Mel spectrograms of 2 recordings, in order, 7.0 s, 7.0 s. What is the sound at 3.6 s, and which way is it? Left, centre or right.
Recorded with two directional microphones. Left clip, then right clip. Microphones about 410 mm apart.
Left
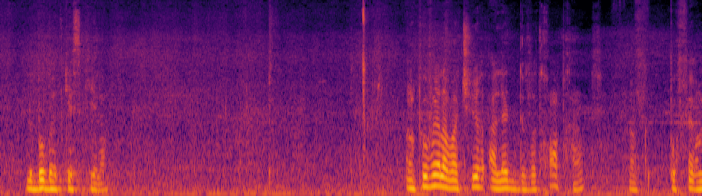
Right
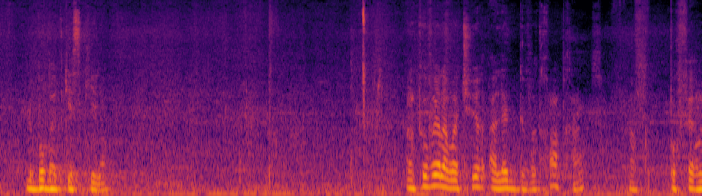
Speech, centre.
